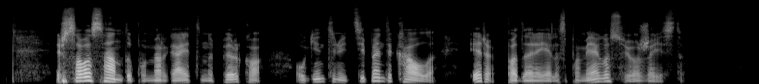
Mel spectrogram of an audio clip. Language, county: Lithuanian, Vilnius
